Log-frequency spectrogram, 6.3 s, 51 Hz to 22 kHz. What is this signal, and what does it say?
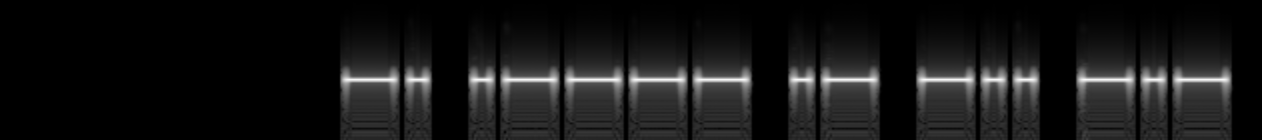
Morse code, heard as a keyed tone, about 15 wpm, 700 Hz. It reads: N1ADK
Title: USA Call Signs - 5 Characters - Repeated 3x - 15wpm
